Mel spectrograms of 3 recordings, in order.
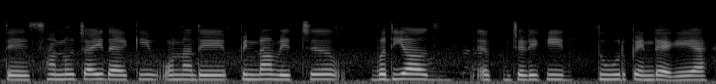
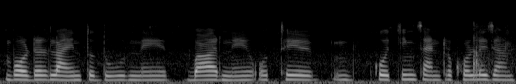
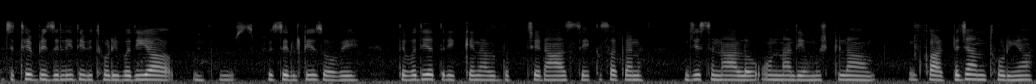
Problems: background sounds at intervals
